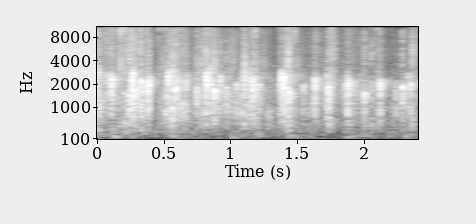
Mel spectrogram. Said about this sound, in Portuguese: Salve de palmas para ele.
